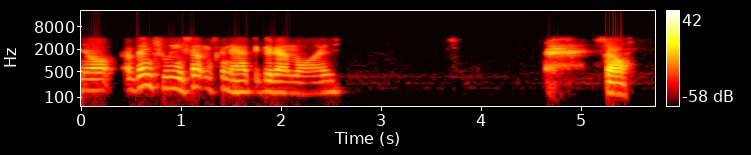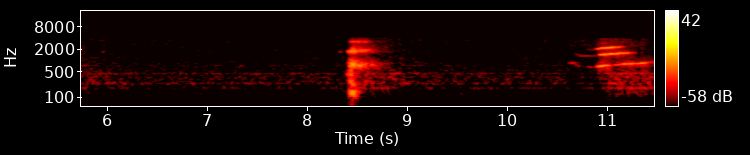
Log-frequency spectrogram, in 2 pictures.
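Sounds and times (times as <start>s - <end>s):
speech: 0.0s - 2.7s, 4.6s - 5.6s
cat meowing in the studio: 10.6s - 11.4s.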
